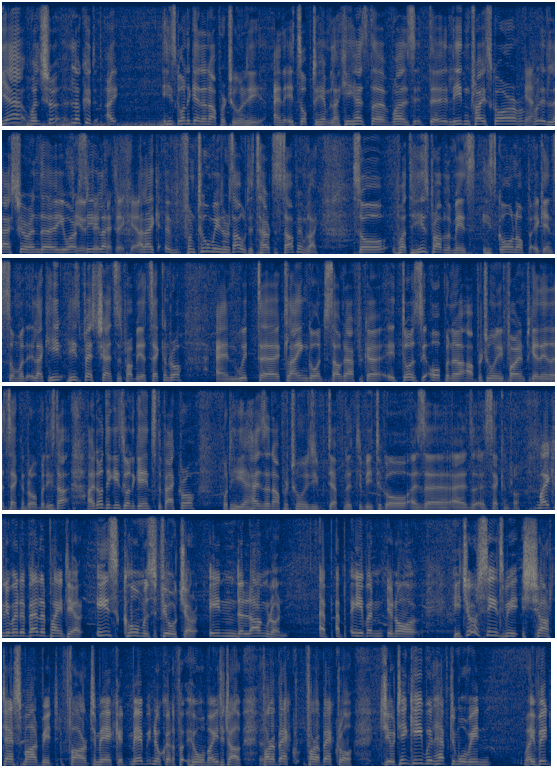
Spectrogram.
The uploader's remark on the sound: A first for the lads this week as the show was broadcast live at 1pm On Saturday as part of the 2023 Harbour Festival.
